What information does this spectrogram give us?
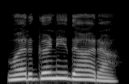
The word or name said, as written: ವರ್ಗಣಿದಾರ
